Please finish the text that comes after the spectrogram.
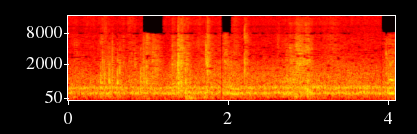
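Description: Honey bees drone in a hive cut from an old chest of drawers, a close, steady buzzing hum with a few louder passes near the microphone and no talking.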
